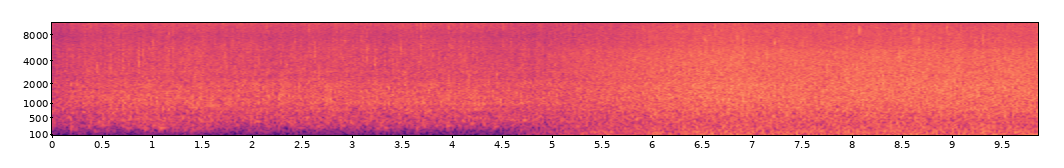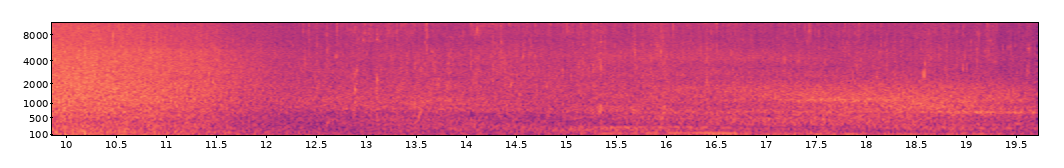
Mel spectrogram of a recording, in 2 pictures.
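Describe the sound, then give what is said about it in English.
The Smith River rushes at Jacks Creek Covered Bridge in Patrick County, at the outflow of the Philpott Reservoir Dam; the steady, hissing flow swells louder midway, then eases back to a softer continuous rush, with no voices. “You heard the Smith River at the Jacks Creek Covered Bridge in Patrick County, at the outflow of the Philpott Reservoir Dam”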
